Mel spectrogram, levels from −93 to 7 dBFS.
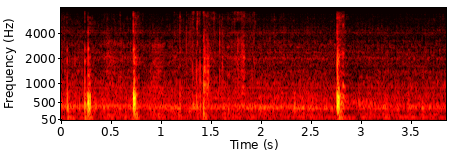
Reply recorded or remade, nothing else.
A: remade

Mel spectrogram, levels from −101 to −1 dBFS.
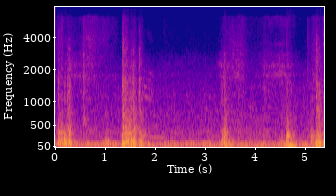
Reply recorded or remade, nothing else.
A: recorded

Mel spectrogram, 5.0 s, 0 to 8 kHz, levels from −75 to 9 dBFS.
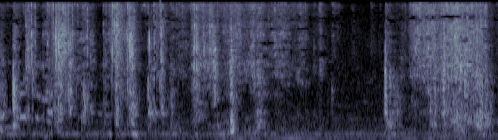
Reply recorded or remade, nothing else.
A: recorded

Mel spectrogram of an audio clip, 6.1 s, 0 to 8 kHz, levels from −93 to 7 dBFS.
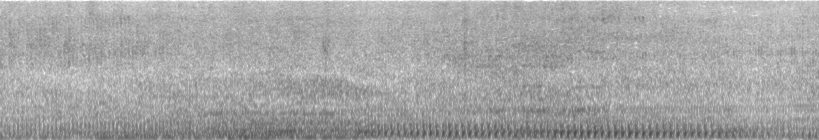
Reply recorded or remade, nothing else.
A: recorded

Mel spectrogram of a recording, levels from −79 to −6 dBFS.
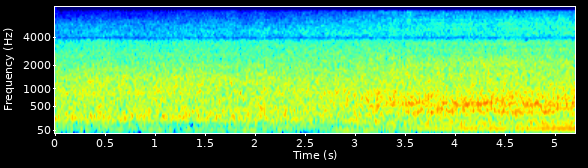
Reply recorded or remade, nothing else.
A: recorded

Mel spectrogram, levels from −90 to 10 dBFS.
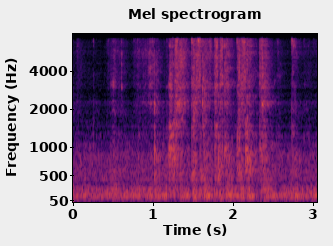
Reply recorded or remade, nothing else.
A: remade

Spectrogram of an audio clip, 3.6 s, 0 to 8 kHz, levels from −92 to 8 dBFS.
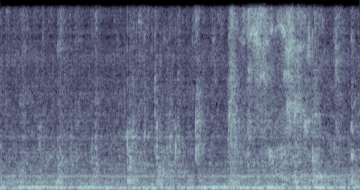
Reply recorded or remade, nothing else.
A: remade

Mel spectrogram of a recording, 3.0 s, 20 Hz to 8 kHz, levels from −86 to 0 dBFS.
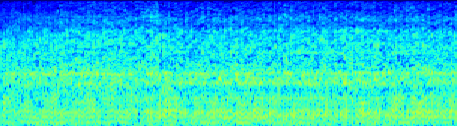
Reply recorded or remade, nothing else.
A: remade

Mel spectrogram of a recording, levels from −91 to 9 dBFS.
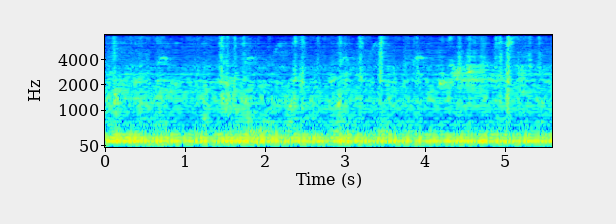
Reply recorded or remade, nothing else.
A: remade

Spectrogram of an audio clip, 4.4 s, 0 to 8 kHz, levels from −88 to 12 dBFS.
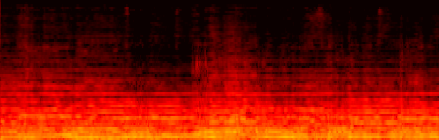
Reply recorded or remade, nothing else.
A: remade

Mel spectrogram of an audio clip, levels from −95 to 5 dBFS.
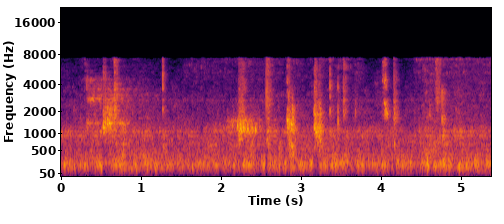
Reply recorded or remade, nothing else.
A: recorded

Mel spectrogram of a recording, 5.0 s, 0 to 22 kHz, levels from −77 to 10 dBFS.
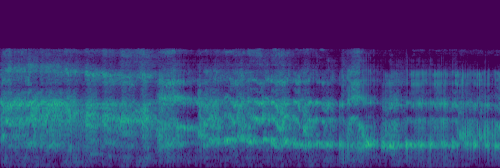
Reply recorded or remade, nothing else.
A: remade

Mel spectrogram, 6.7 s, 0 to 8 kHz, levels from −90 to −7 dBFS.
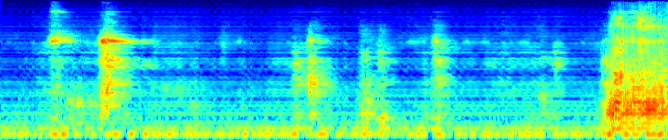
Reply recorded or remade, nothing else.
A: remade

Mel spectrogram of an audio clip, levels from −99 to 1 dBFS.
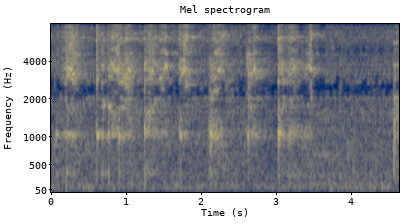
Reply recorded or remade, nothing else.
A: remade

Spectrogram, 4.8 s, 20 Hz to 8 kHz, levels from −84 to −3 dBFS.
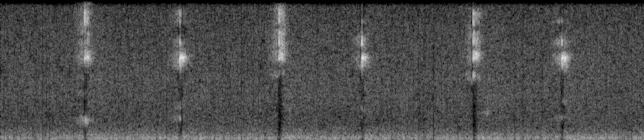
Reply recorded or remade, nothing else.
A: recorded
